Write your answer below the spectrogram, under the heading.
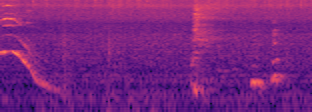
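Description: household object, shower water running

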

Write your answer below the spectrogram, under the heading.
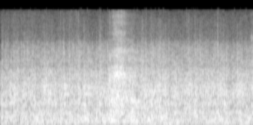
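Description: nature, rain falling

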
